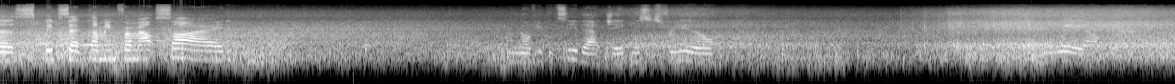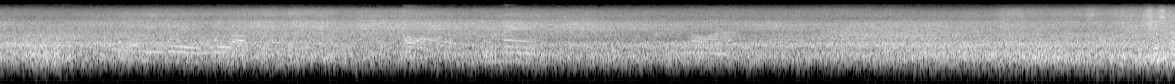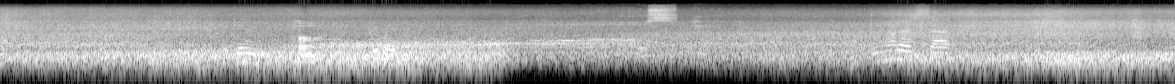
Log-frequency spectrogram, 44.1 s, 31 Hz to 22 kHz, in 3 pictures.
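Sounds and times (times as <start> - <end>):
ocean waves breaking: 0.0 - 44.0.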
